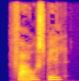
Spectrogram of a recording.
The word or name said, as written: farvespil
